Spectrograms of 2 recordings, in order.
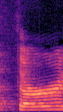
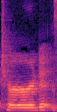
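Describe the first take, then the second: First: It begins with a th sound. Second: It begins with a t sound.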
